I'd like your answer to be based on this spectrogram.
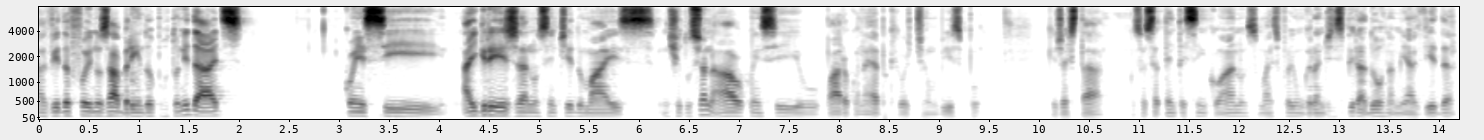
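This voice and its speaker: In a very clean recording with a silent background, a man talks at a moderate pace with a very deep, low pitch and fairly even intonation. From Bahia, Brazil (rural interior). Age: 50s. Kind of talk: casual interview chat.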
